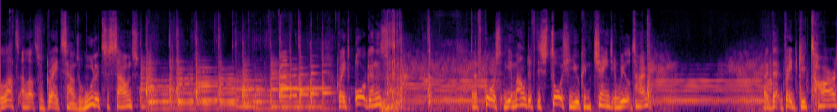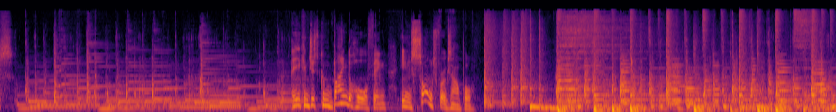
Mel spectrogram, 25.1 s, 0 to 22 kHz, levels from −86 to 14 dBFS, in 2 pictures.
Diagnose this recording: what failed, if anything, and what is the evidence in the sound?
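Nothing failed, and the sound gives no evidence of a fault anywhere in the recording chain.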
